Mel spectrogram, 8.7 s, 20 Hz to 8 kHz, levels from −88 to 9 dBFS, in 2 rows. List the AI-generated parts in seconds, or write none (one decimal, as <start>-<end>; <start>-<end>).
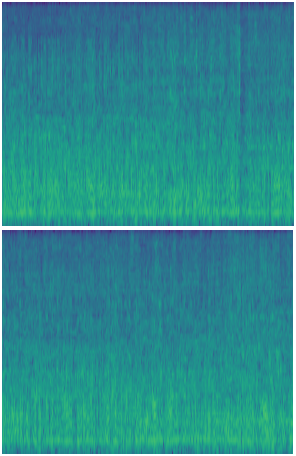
0.0-8.7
